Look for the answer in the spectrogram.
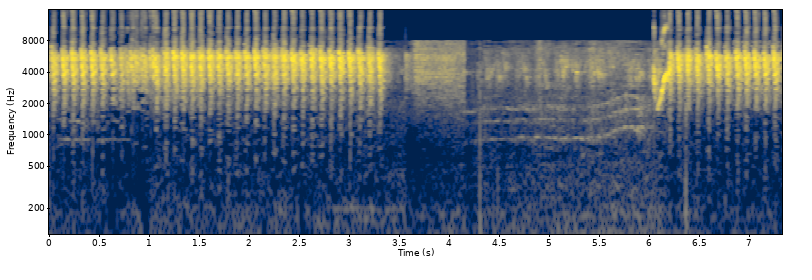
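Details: Bar-winged prinia singing in the ngebren style: a loud, rapid buzzing rattle of evenly pulsed high notes runs for about three seconds, drops to a faint murmur, then the pulsed buzz resumes near the end.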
